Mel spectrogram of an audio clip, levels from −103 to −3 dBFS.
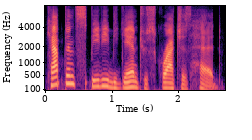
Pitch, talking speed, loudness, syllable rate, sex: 150 Hz, 155 wpm, -24 LUFS, 3.8 syllables/s, female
